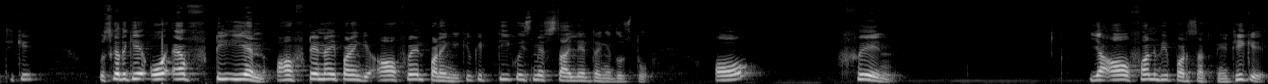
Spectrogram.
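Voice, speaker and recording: A man's voice: high-pitched, lively intonation, fairly quick, a little mellow. A man teaching English spelling and pronunciation in a lesson, repeating each word, asking the viewers what it reads as, and adding motivational asides. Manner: repetitive, coaxing, keeps asking what it reads as.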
